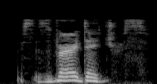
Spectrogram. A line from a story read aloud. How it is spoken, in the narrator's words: he grunted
